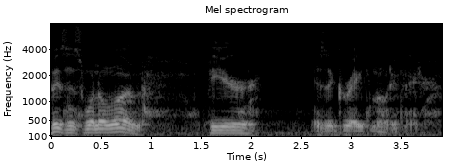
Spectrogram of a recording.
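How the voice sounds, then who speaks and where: A man puts on a raspy character voice at a very deep, low pitch, with ordinary pitch variation. He goes at a moderate pace over clear background noise. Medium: video game. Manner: folksy, brash.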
